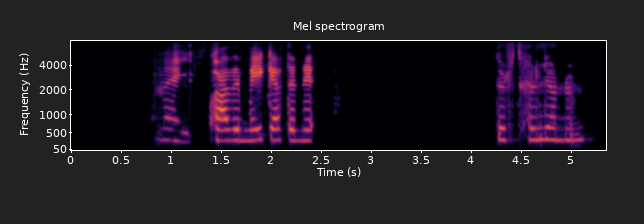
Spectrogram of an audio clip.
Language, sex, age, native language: Icelandic, female, 12, Icelandic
